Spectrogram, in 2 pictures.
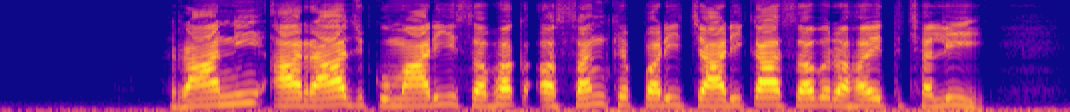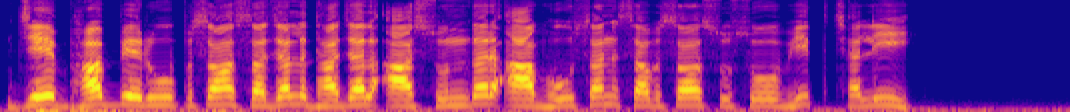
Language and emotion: Maithili, neutral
